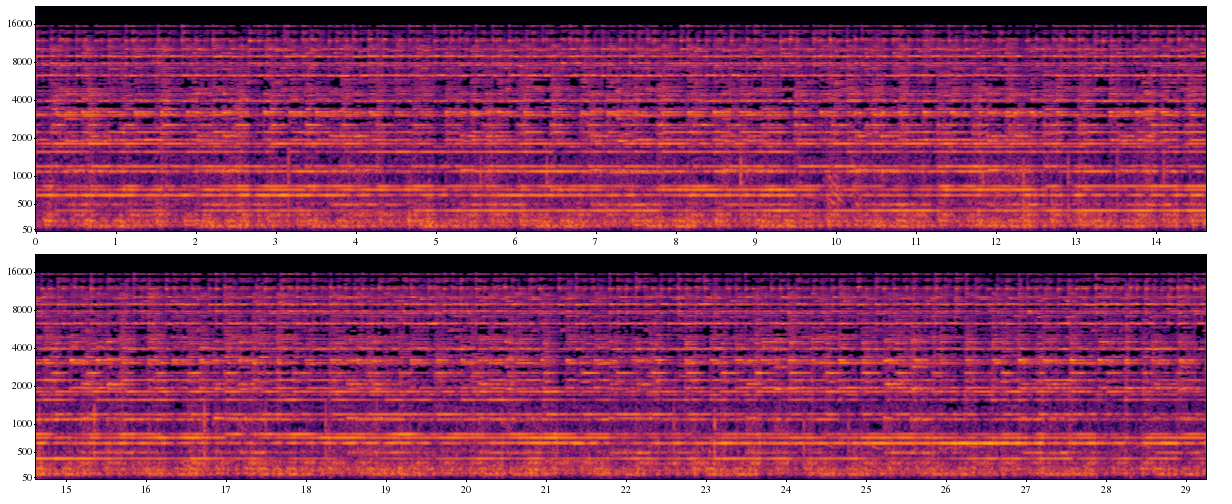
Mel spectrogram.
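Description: Temple bells ringing continuously for aarti: several bells clanging rapidly together in a dense, unbroken peal that keeps a steady loudness throughout.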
